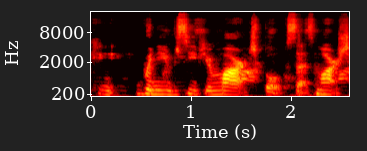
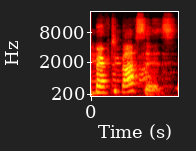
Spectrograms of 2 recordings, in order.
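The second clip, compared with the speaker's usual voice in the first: ordinary talk, nothing marked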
